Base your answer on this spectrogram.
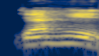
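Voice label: "jahit", Malay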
